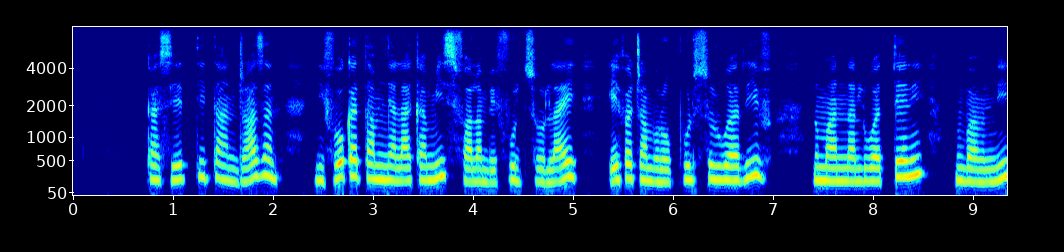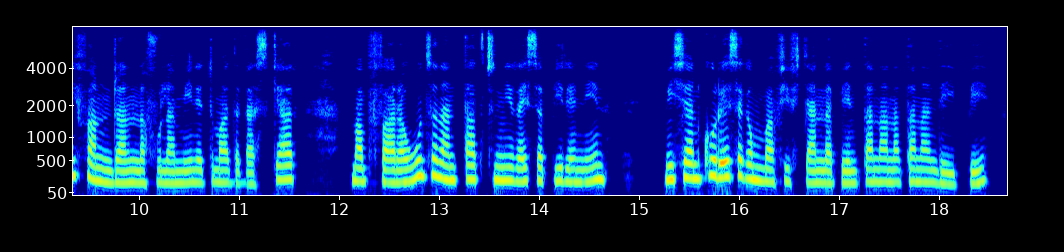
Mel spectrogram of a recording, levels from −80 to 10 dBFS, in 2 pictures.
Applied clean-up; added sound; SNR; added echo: neural mask model Resemble Enhance denoiser.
